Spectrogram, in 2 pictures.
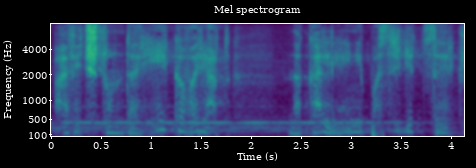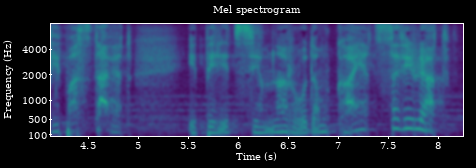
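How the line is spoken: Whisper. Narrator (Russian): шепнула она

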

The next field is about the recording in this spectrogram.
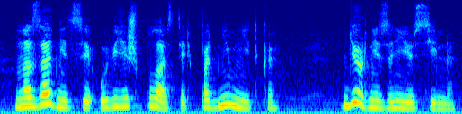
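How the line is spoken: Plain. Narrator (Russian): сказал он

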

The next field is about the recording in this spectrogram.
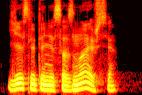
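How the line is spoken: Menacing. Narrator (Russian): грозно продолжал собеседник

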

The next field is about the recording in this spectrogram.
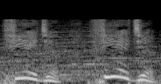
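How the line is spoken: Terrified shout. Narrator (Russian): в ужасе закричала она мальчику

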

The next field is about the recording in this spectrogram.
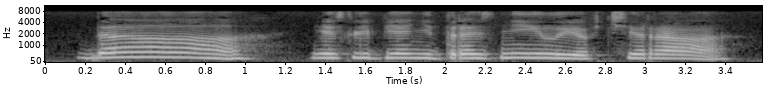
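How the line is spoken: Dejected reply. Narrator (Russian): уныло ответил Артур

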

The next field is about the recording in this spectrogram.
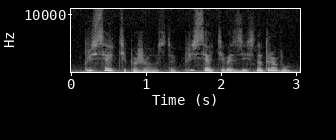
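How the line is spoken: Plain. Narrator (Russian): сказал незнакомцу

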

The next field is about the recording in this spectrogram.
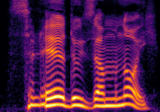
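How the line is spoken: Menacing commanding voice. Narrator (Russian): полковник, который привез меня, и грозным голосом говорит

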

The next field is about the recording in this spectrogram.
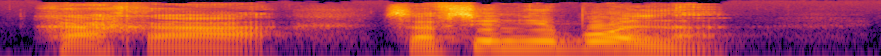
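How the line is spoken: Cheerful laugh. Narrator (Russian): весело засмеялся Вадим

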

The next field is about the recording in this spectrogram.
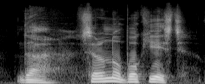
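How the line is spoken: Sigh. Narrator (Russian): вздохнул он

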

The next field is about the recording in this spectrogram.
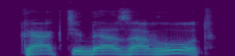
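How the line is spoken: Captain shouting. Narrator (Russian): крикнул капитан

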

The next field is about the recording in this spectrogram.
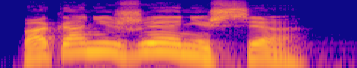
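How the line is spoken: Father shouting from another room. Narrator (Russian): закричал папа из гостиной

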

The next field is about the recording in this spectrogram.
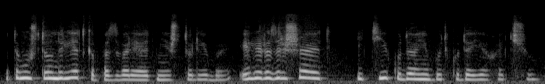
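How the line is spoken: Sigh. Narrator (Russian): вздохнула Элси

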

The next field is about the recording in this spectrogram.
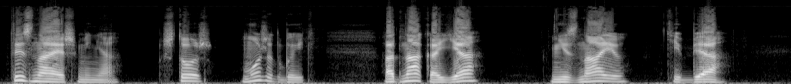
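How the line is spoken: Calm reply. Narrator (Russian): Господь спокойно ответит

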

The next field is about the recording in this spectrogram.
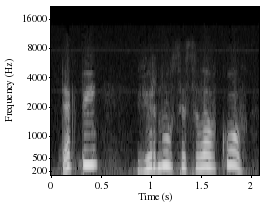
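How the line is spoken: Exclamation. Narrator (Russian): воскликнул Лева

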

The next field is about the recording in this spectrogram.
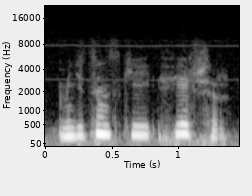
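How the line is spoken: Plain. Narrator (Russian): сказал Лёва

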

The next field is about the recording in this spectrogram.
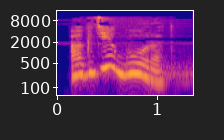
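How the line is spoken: Joyful curious question. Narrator (Russian): радостно заинтересовался Яша

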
